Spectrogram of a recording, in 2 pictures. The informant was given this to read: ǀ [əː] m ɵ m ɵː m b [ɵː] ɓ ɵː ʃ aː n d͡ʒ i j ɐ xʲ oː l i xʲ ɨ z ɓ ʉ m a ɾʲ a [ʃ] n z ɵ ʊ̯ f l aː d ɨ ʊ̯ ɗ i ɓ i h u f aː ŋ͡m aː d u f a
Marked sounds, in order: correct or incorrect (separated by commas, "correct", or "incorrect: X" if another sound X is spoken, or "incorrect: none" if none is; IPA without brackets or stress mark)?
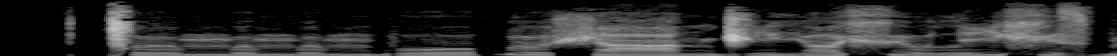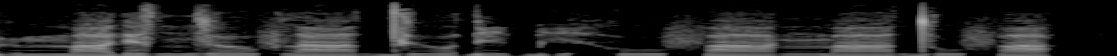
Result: incorrect: ɵː, incorrect: oː, incorrect: z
